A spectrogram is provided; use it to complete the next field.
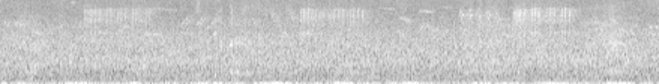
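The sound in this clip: Rattling flight call of a mistle thrush at dawn beside a canal in the Brecon Beacons: a few short, dry, high chattering bursts, faint over a steady wash of background noise.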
